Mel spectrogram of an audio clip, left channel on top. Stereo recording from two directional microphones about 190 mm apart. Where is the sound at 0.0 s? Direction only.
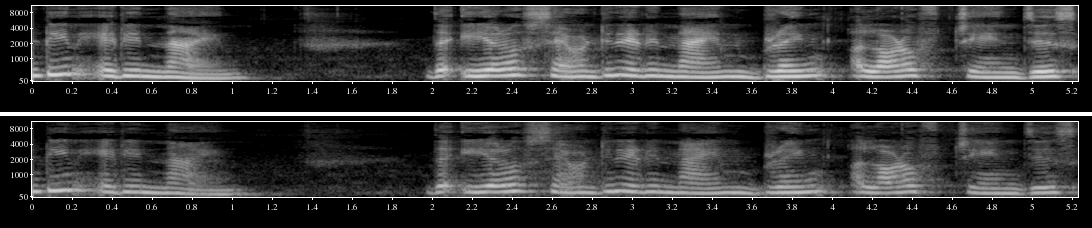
25° left (ahead or behind).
